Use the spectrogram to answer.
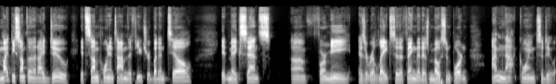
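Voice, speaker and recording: Dry and close with no echo, this very clean recording with a silent background captures a man speaking at a moderate pace with ordinary pitch variation. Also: medium pitch for a man. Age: 60s. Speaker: author and life coach. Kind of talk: interview. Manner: halting.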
